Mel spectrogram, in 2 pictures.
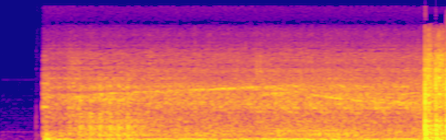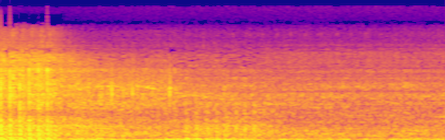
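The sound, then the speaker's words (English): Distant police sirens wail faintly under a steady rumble, then a loud, very close burst of automatic weapons fire crackles out in a rapid string of shots before fading into the background noise. “No, you heard distant police cars, and then you heard a very close burst of automatic weapons fire.”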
